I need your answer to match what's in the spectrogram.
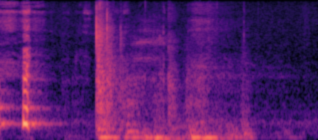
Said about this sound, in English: Hold on. I have to pause. I will be right back. I have somebody knocking at my door.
